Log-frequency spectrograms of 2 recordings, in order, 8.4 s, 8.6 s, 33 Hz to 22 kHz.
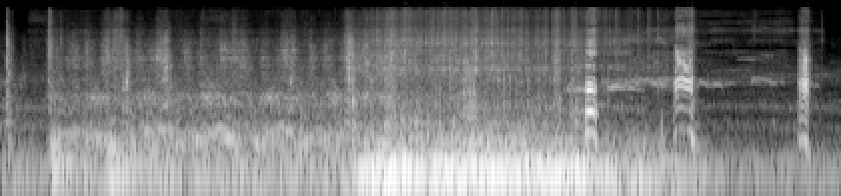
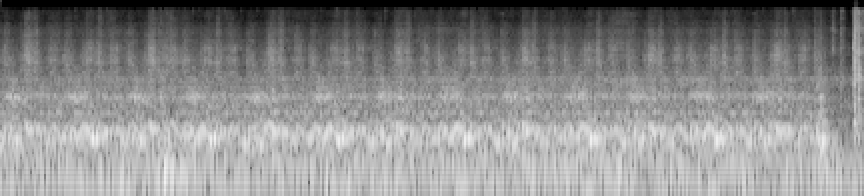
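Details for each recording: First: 1957 Pontiac Star Chief V8, sat an estimated five to ten years in central Florida, second try after extra fuel poured in: cranks briefly, then catches and fires into a lumpy low rumble before dropping off; first start after long storage. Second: 1957 Pontiac Star Chief, sat for years in central Florida: steady cranking churn with a couple of brief stumbles that almost catch, but it never runs on its own; crank no start, cause not yet checked, spark plugs to be pulled next.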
